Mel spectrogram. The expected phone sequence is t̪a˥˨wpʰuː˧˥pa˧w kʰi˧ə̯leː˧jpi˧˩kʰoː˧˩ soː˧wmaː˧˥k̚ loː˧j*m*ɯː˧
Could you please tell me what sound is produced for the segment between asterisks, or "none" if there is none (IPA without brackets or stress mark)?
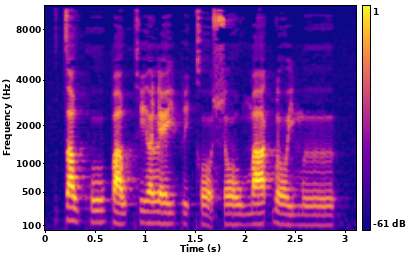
m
